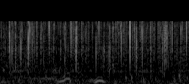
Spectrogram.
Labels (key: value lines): label: biophony, cascading saw
recorder: SoundTrap 600 or HydroMoth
